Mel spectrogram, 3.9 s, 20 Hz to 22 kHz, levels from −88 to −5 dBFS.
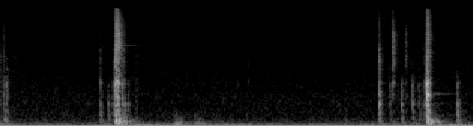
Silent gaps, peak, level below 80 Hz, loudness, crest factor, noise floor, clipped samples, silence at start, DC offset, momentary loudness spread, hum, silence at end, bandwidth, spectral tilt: none; -10 dBFS; -50 dBFS; -36 LUFS; 30 dB; -63 dBFS; under 0.1%; 0 s; 2%; 25 LU; none; 0 s; 16.5 kHz; -3 dB/octave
